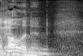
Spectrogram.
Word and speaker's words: Cullinan: Cullinan.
